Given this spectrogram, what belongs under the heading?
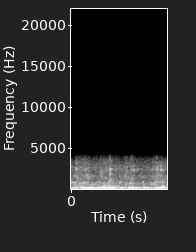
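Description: A stock 2006 Corvette engine with 31,000 miles idles with a steady, low, even hum. It runs close and constant, with no revving.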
